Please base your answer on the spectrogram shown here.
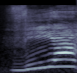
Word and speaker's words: wir: aqui da frase é via aba o halal via hidden oahu então via aqui quer dizer nossa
